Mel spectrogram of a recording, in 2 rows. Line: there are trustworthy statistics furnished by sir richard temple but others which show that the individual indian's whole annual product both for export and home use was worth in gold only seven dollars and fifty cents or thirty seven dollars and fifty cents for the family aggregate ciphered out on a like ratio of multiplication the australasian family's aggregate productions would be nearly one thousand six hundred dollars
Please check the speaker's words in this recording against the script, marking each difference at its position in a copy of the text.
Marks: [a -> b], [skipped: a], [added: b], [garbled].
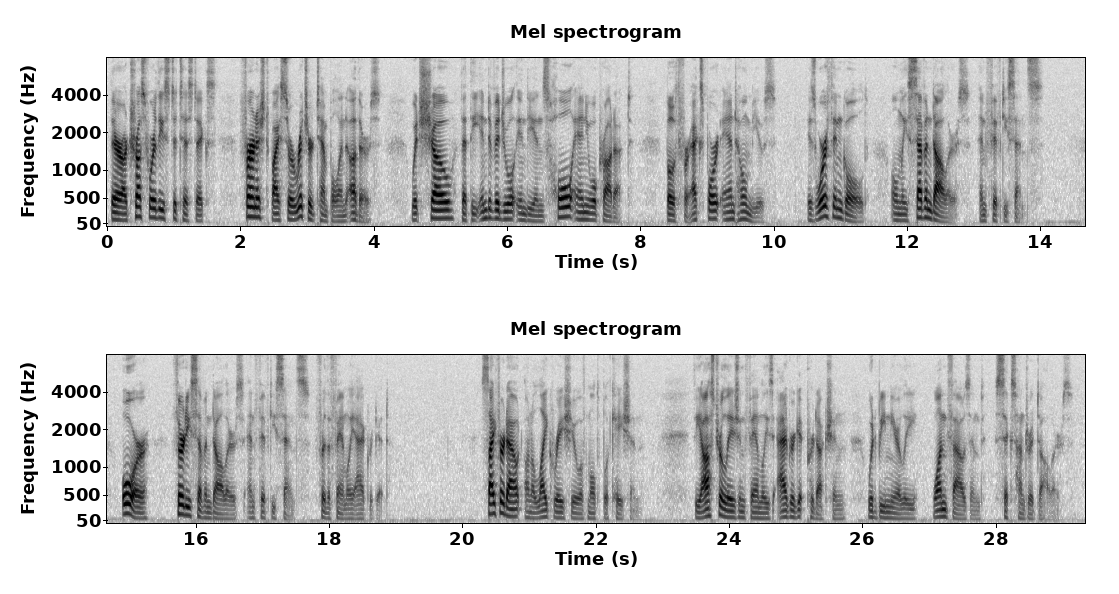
there are trustworthy statistics furnished by sir richard temple [but -> and] others which show that the individual indian's whole annual product both for export and home use [was -> is] worth in gold only seven dollars and fifty cents or thirty seven dollars and fifty cents for the family aggregate ciphered out on a like ratio of multiplication the australasian family's aggregate [productions -> production] would be nearly one thousand six hundred dollars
